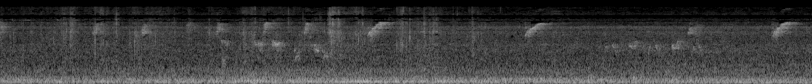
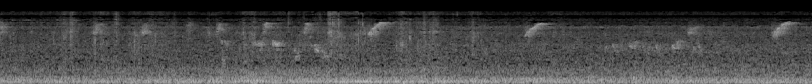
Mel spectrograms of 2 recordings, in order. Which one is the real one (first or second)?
second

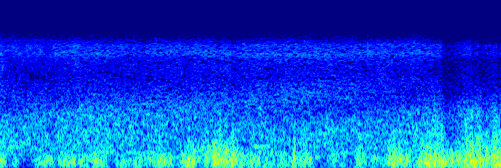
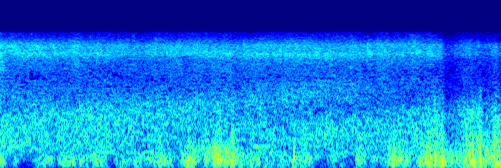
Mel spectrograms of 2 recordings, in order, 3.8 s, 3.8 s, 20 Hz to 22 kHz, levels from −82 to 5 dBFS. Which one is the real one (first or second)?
first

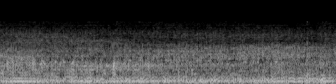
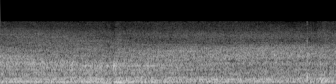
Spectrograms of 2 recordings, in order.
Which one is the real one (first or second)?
second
